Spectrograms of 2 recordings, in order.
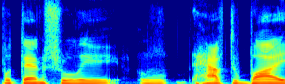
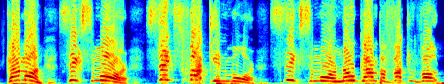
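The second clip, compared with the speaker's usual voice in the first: much higher, very loud desperate scream; frantic screaming; 10 dB louder than usual. Real, not acted. Streamer screams at chat for six more votes, frantic shriek. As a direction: scream for the final votes in panic.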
